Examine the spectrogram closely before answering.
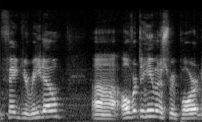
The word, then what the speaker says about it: Figueredo: Humanist report with Mike Figueredo is how you pronounce his name, Figueredo, over to Humanist report.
